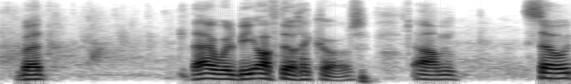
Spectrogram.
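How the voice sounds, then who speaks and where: A man speaks in a French accent. The background is quiet. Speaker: cognitive psychologist, prize winner. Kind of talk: award acceptance lecture. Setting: stage with audience. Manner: formal.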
